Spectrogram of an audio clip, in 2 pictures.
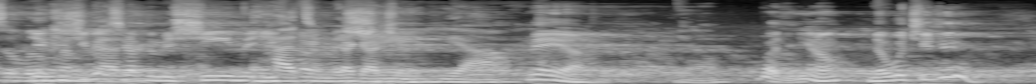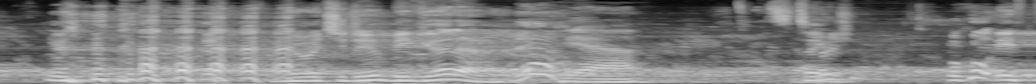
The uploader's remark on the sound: We interviewed for over 2 hours at the Contractors Network LIVE event in Spring TX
